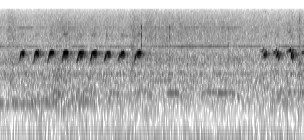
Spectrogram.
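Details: Tropical mockingbird calling in the morning in Corozal, Belize: a steady series of about nine short, clipped chip notes, five or six per second, then a pause and three more, over a constant low hum.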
